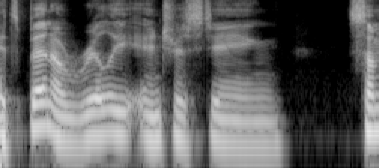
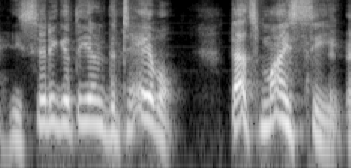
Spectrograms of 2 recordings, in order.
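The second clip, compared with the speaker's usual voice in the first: higher and louder, offended at the stolen seat; indignant outburst; 8 semitones higher, 7 dB louder than usual. Retold or imitated. Old self fuming that a new guy took his seat, indignant and loud. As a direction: huff it out like someone took your throne. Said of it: "I'd be like".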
